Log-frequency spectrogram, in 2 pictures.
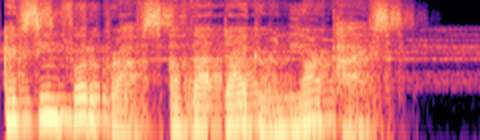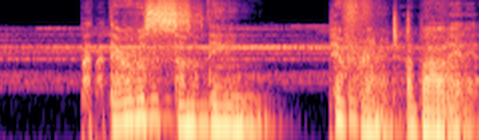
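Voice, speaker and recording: A woman voicing a thoughtful, analytical researcher who reasons aloud in a measured way in a game cutscene. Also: medium pitch, lightly acted. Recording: roomy, slightly distant, light music.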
